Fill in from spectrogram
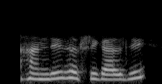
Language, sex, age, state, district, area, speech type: Punjabi, female, 18-30, Punjab, Mohali, urban, conversation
